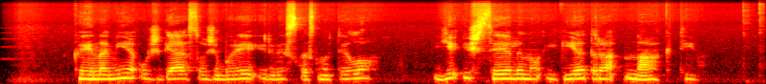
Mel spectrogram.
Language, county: Lithuanian, Panevėžys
